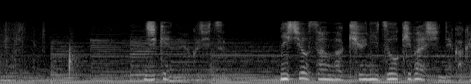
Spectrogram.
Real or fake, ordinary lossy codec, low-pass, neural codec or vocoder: real; none; none; none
